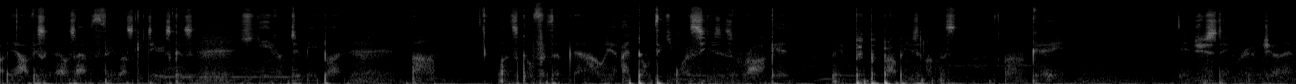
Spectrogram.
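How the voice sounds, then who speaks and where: A person whispering casual, slangy ASMR game commentary in a breathy, unvoiced voice close to the microphone. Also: very high voice. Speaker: gaming video host.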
